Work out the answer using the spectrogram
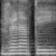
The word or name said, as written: ženatý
